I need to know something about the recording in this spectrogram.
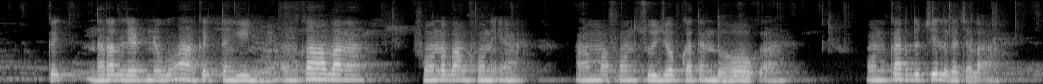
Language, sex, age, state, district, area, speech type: Santali, male, 18-30, Jharkhand, East Singhbhum, rural, spontaneous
